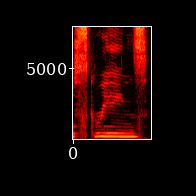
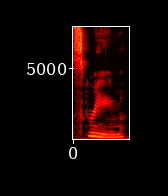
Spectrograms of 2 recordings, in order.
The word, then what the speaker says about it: screen: phone charging stations, digital screens, and I want to explain screen is with an N sound at the end. Screen, not scream, screen.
